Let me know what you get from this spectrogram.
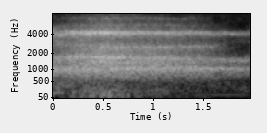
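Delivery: long slow audible exhale; slow deep breaths. Shown as a demonstration. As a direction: release the breath with a sigh. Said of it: "And exhale out".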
